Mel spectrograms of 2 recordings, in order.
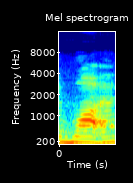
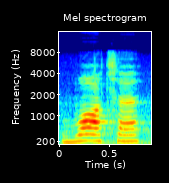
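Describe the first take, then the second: First: The word is pronounced casually. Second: The word is pronounced carefully.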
